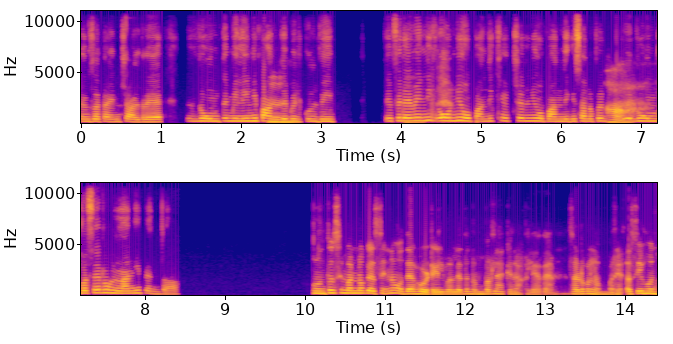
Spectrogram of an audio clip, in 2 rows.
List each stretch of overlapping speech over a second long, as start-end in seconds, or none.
none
